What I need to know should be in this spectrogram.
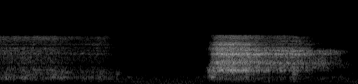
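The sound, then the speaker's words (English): Deep breathing during a guided relaxation: two long, audible breaths separated by a quiet pause, the second fuller and louder, with no talk over them. “All right, let's take some deep breaths.”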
